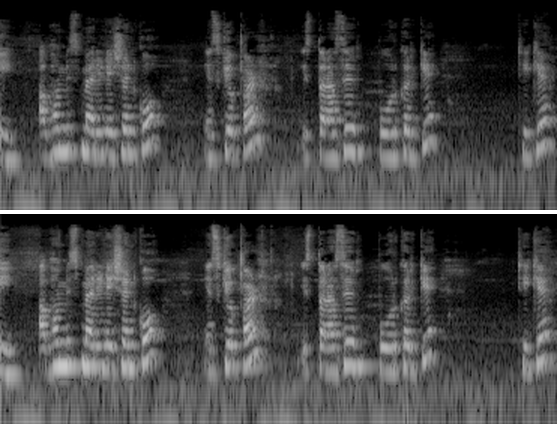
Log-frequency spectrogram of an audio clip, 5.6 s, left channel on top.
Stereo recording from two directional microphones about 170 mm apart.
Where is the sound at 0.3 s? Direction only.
20° right (ahead or behind).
